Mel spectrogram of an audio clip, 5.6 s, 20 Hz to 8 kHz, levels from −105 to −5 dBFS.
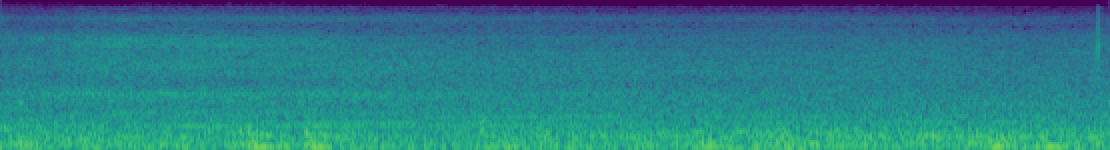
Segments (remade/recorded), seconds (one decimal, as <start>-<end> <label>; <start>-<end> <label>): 0.0-1.2 recorded; 1.2-1.7 remade; 1.7-3.7 recorded; 3.7-5.6 remade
